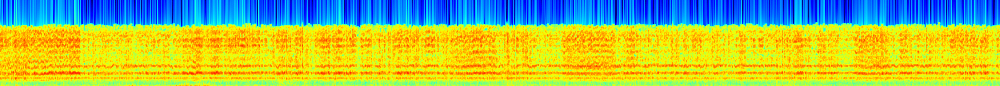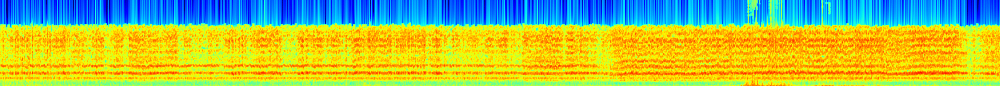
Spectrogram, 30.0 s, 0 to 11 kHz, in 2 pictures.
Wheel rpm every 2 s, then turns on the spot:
200, 230, 240, 230, 220, 230, 230, 230, 230, 230, 230, 230, 200, 200, 210.
none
